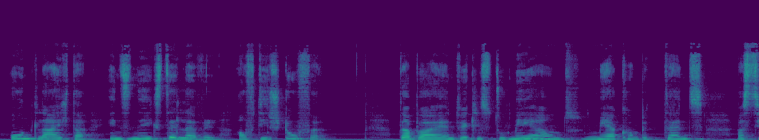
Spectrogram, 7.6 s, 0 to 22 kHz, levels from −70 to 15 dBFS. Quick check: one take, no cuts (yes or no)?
no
